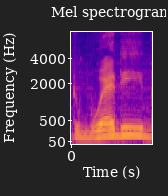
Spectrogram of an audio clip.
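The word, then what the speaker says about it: WEDI: And that's why I think it's so very important for all of you to know about Weedy, which, by the way, should be pronounced Weddy, but we'll get into that later. Weedy is the Westminster Economic Development Initiative, which I've already told you about.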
